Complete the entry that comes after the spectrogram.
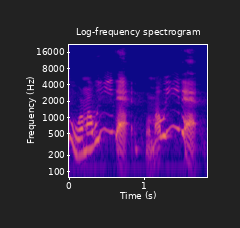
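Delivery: very high, mock-needy question; playful demand. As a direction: sing it out high, pretending to hunt for it. Playfully voicing herself hunting weed.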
